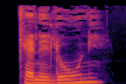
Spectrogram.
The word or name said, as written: cannelloni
